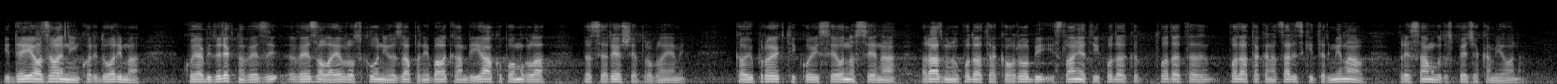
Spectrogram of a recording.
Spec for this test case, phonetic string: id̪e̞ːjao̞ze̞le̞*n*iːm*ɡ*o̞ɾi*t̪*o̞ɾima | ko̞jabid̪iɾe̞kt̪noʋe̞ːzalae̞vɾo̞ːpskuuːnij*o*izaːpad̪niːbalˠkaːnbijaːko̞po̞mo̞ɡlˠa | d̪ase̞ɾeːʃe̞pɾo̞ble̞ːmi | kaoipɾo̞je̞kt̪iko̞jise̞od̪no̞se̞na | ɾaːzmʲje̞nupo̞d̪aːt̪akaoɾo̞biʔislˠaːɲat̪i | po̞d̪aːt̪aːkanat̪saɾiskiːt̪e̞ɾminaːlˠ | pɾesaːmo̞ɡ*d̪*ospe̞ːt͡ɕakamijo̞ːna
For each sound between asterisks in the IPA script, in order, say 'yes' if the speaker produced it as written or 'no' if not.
yes, no, no, no, yes

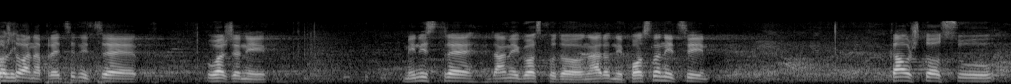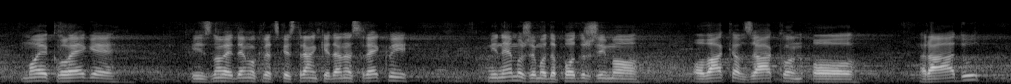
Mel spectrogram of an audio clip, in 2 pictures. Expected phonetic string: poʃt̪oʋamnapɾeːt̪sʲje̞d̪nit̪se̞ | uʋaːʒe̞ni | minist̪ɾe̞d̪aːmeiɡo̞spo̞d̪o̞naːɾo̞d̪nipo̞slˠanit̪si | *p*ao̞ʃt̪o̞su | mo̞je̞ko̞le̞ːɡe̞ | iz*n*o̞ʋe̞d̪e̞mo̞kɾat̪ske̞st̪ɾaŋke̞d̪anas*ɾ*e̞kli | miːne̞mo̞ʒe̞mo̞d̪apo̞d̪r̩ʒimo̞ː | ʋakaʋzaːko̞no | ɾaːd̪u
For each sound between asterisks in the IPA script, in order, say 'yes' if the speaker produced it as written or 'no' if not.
no, yes, yes

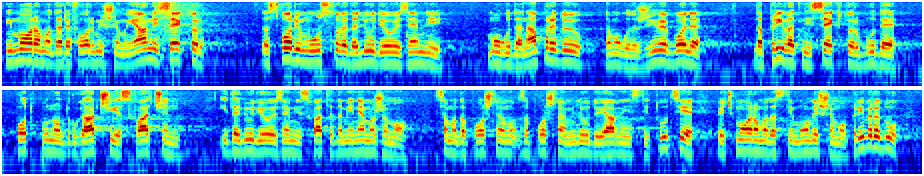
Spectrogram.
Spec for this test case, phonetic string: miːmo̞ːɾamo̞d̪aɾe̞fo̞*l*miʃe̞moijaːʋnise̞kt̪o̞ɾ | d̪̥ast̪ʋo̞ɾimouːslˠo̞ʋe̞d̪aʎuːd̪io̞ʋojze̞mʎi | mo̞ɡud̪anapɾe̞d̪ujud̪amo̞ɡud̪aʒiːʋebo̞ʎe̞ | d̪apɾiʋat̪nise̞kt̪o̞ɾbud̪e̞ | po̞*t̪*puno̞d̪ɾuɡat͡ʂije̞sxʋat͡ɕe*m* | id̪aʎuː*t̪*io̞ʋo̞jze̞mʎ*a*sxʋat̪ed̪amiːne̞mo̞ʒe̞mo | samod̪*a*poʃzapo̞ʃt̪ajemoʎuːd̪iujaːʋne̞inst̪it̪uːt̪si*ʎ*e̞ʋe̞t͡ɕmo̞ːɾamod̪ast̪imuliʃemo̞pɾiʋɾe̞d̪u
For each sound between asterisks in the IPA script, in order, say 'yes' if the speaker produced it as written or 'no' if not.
no, yes, no, no, no, yes, no

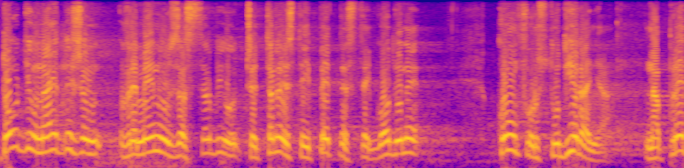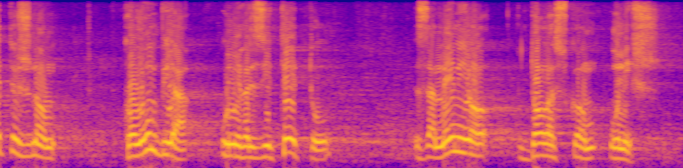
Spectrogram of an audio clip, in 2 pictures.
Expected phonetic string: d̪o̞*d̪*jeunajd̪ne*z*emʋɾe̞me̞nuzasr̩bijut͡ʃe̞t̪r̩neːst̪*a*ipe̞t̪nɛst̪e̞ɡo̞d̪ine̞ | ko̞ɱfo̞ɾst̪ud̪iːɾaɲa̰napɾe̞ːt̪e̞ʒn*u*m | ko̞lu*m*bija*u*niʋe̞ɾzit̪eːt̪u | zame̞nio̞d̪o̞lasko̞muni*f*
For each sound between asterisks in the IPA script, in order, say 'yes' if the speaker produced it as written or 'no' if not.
yes, no, no, no, yes, yes, no

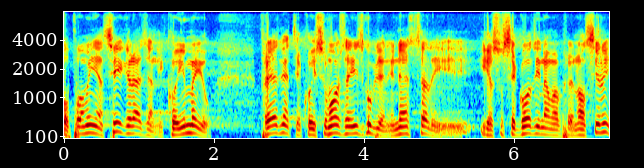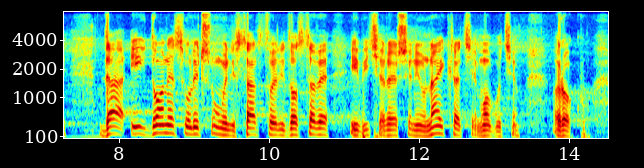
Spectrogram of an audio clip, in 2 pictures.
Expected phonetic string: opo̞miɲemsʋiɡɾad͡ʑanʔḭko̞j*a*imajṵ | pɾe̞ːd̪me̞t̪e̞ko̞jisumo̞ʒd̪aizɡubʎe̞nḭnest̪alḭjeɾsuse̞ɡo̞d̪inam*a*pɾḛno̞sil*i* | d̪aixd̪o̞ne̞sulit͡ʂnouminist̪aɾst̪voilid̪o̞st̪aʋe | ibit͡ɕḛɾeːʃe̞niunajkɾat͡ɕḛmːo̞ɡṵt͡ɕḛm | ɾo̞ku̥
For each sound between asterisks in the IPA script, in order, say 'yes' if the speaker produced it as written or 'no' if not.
no, yes, yes

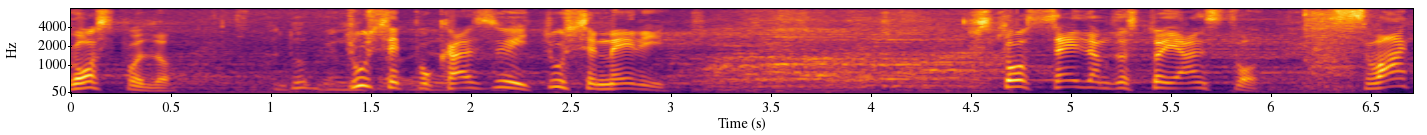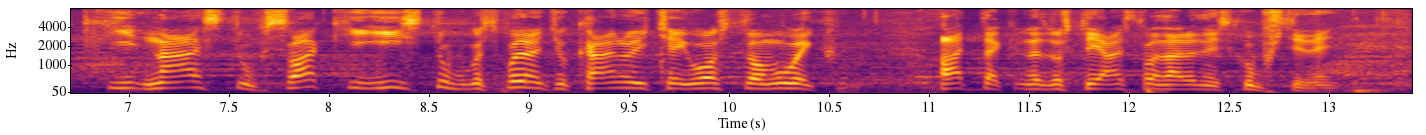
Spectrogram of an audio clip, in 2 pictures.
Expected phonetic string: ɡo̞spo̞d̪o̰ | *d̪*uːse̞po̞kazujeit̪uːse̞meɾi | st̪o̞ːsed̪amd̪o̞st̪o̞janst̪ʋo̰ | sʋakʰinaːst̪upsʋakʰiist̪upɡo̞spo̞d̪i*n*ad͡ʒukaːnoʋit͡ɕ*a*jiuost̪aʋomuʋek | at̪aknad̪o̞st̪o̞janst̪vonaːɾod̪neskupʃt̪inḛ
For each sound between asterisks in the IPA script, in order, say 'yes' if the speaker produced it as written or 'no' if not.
no, yes, yes

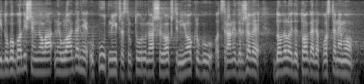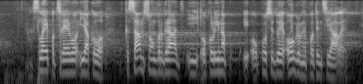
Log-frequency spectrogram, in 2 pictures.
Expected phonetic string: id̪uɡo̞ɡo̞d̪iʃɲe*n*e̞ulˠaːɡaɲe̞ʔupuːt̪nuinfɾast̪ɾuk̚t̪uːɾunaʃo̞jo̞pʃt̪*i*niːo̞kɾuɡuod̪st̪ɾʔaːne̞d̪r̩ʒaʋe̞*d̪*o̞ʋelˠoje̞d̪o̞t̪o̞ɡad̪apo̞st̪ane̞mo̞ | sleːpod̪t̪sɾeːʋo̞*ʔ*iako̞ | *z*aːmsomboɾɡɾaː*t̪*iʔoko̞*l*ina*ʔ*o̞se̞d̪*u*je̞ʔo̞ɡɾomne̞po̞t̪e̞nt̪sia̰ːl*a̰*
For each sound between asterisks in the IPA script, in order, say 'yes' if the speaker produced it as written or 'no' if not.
yes, yes, yes, yes, no, no, yes, no, yes, no

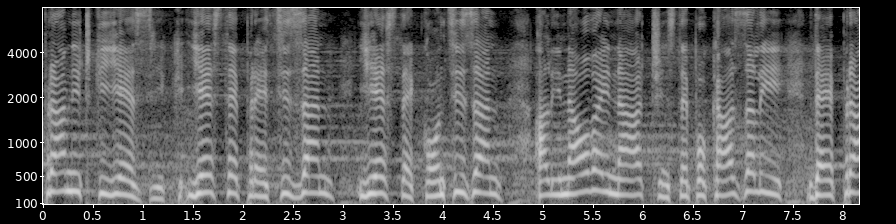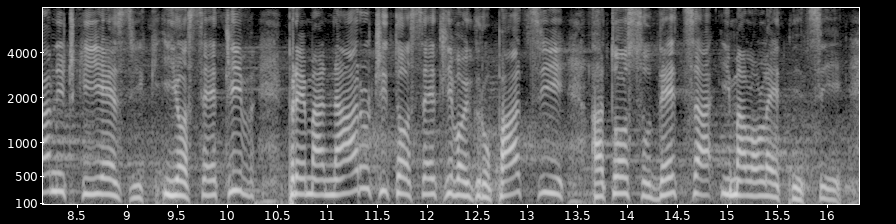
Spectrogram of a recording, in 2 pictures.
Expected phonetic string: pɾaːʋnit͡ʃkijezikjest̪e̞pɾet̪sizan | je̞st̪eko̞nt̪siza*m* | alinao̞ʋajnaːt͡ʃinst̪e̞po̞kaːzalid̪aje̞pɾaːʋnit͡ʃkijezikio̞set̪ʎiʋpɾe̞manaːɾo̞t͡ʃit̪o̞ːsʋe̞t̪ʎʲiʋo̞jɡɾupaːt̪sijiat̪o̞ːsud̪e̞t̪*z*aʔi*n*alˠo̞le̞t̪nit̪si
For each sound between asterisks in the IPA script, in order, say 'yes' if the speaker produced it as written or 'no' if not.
no, no, no

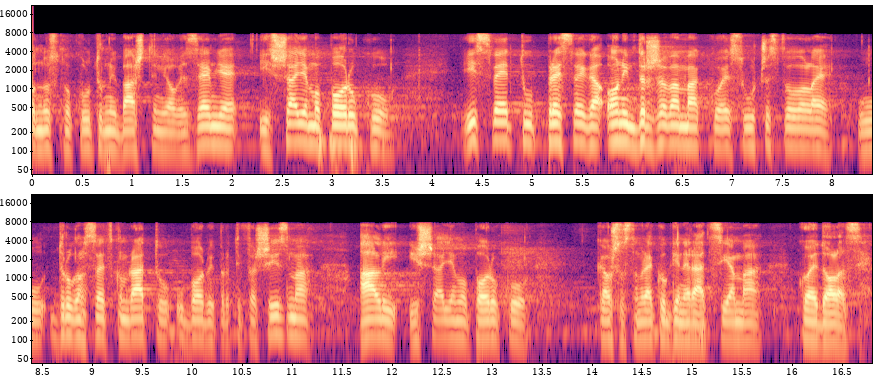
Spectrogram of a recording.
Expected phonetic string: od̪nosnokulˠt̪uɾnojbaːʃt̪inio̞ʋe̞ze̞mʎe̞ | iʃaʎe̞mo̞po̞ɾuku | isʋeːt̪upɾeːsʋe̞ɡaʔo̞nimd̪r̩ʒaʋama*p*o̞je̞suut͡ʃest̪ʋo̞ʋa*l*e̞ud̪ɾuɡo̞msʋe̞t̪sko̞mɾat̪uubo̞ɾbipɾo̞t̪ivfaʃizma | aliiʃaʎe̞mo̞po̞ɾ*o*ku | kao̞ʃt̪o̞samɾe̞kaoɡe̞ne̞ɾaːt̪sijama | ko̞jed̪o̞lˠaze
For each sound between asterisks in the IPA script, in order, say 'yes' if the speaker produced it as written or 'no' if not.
no, yes, no

